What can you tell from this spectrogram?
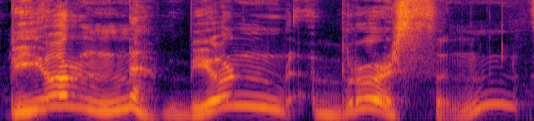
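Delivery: high, drawn-out comic hail; hammed-up singsong greeting by name; playful mock name-call. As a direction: stretch the name out, high and hammy. Hails viewer with hammed-up name.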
